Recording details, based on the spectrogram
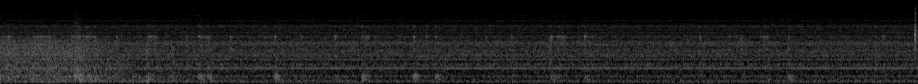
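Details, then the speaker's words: Budget quiet PC (i5 quad-core, Arctic Cooling Freezer i30 CO heatpipe cooler, CoolerMaster foam-lined case) with fans on PWM controller's lowest setting: very soft, even fan hush with faint occasional ticks; about 10 dB quieter than highest setting. "is the lower state now and it will also try to switch it to the highest now yeah there is a 10 decibel something difference between the lowest and the highest setting of my pbm control device"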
